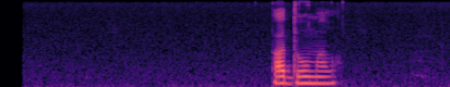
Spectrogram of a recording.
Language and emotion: Russian, neutral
